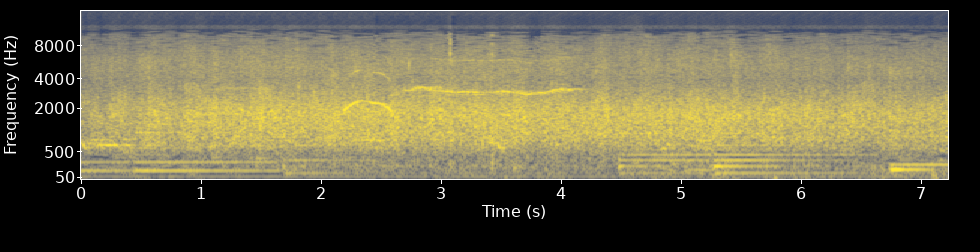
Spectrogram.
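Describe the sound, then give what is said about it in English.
An audience claps steadily for several seconds as a guitar player is introduced before a medley of fiddle tunes, a dense, even patter of hands that never lets up, with a few low held instrument notes sounding faintly underneath. “would you give a hand to”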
